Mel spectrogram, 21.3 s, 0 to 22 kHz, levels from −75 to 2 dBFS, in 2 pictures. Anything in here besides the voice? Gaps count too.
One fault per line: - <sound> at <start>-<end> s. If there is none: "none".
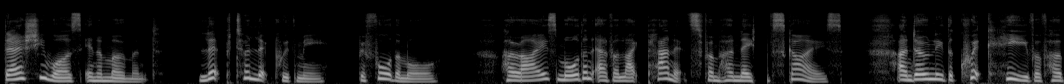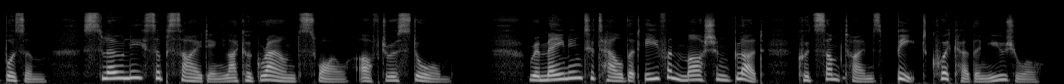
- dropout at 7.6-7.7 s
